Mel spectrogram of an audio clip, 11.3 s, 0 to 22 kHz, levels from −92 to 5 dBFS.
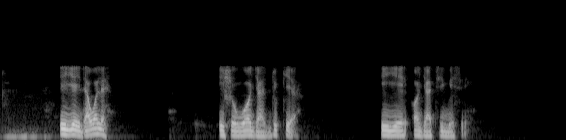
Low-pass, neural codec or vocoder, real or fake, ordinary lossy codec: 3.6 kHz; none; real; none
